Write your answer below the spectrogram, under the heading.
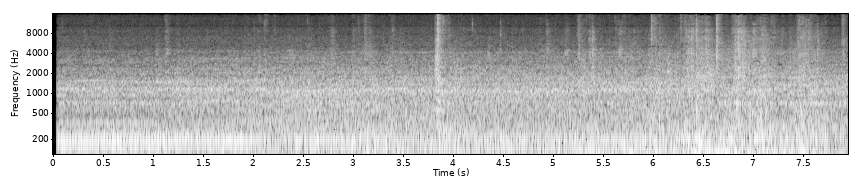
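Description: Tiffin gas motorhome on a Ford V10 chassis driving, heard from inside the cab: a steady engine hum with low road rumble, growing a little louder near the end.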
